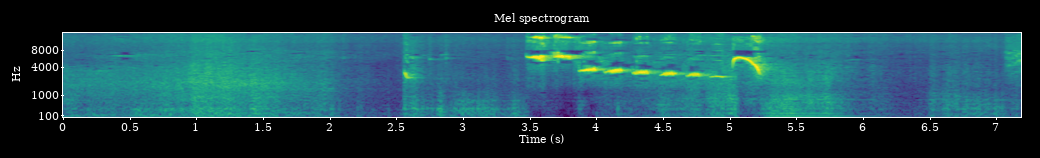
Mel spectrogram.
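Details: Sunda minivet, described as a lively singer. A regular series of high, pure whistled notes descends step by step, then a looping upswept note follows. Low muffled noise comes before and after.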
